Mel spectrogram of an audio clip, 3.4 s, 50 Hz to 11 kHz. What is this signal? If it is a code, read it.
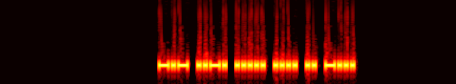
Morse code, heard as a keyed tone, about 53 wpm, 700 Hz. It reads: KF5HIB
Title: USA Call Signs - 6 Characters - 6x Character Spacing - 50wpm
